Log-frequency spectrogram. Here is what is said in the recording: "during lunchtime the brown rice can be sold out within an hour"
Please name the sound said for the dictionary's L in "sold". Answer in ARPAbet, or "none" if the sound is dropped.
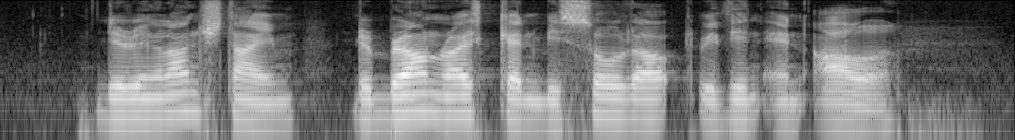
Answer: L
